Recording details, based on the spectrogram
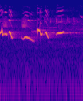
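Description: Baltimore Oriole singing a short phrase of sweet, clear whistled notes, rich and melodic, that rise and fall, ending after a few notes.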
